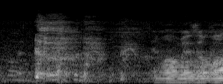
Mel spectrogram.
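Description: A man coughs once into a close microphone about a third of a second in. About a second and a half in, his voice comes in on a held pitch, like chanted recitation.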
